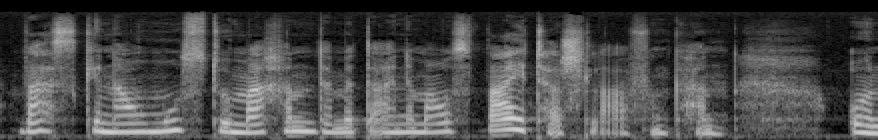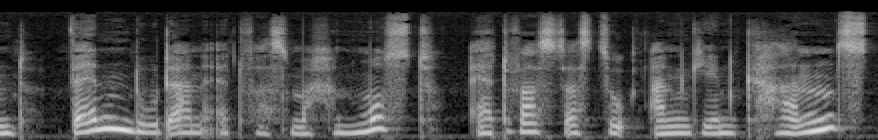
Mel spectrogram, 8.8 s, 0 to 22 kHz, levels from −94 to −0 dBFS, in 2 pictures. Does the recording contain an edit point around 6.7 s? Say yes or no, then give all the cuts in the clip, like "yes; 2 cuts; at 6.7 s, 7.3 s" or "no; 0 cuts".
yes; 1 cut; at 6.7 s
